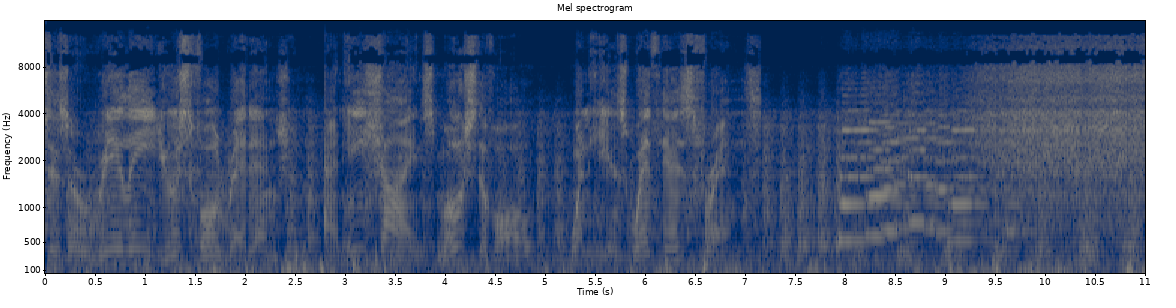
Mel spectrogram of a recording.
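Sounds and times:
broad hiss: 9.3s - 11.0s.

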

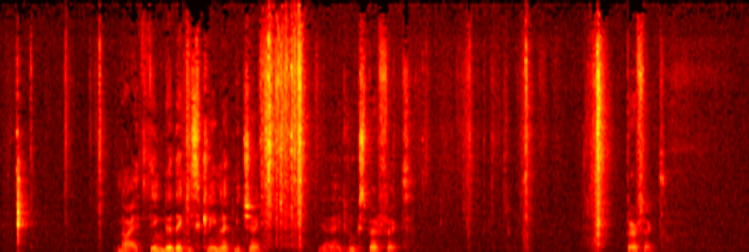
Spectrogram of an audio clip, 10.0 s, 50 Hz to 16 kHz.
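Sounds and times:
playing cards swishing: 5.6s - 7.2s, 7.8s - 8.2s.

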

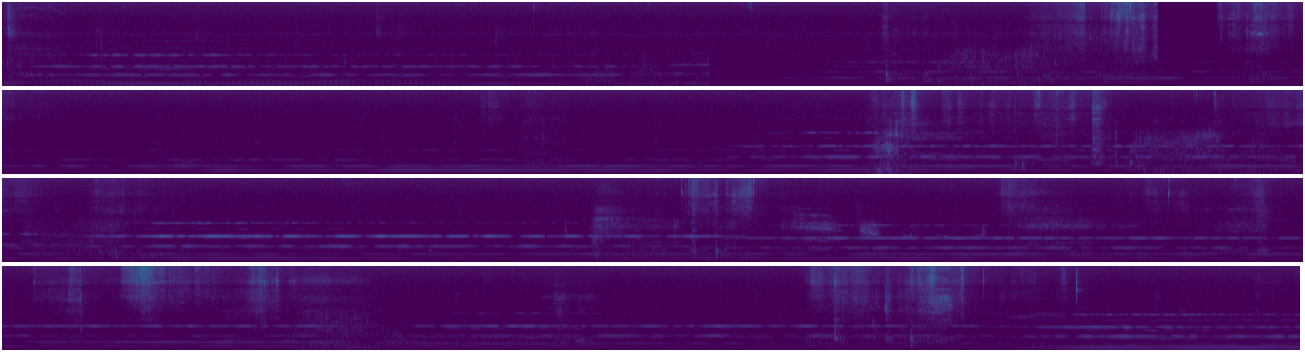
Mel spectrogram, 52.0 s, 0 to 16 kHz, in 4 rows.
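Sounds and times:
soft ambient music: 0.0s - 52.0s.

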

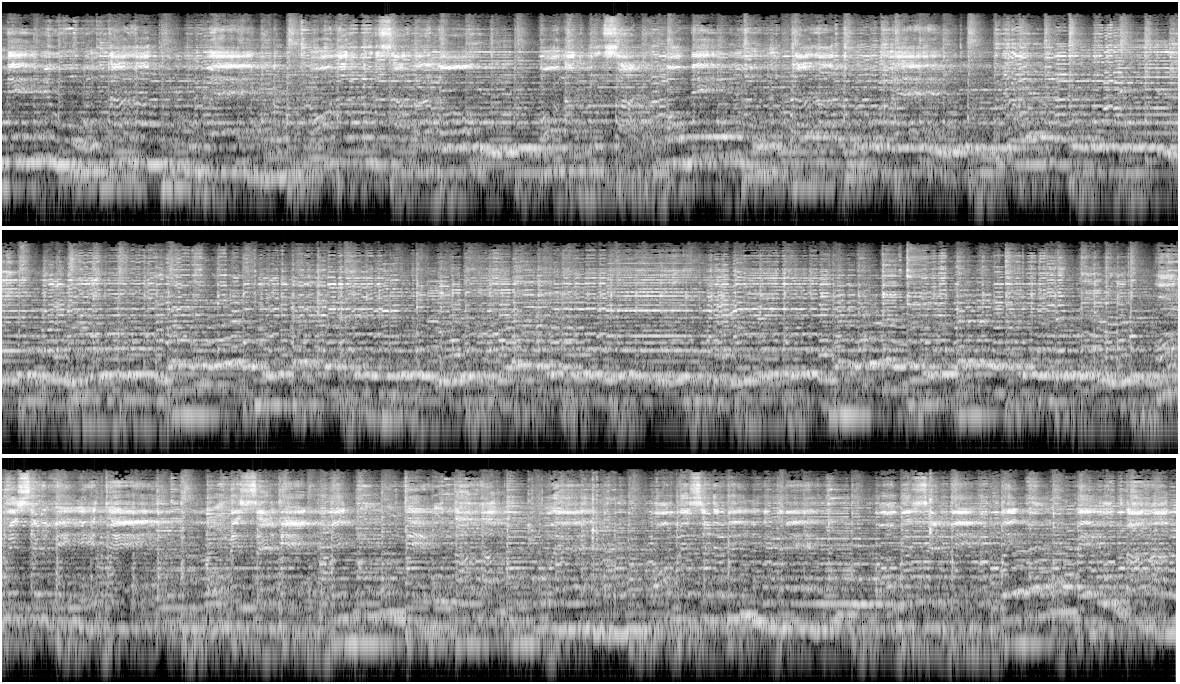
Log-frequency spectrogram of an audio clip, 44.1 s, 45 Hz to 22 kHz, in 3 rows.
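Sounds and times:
accordion playing winding melody: 0.0s - 44.0s
steady musical accompaniment: 0.0s - 44.0s.

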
